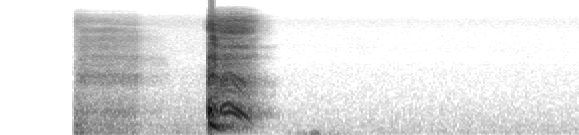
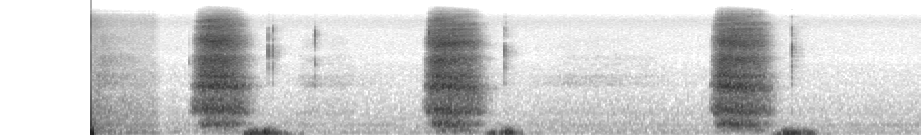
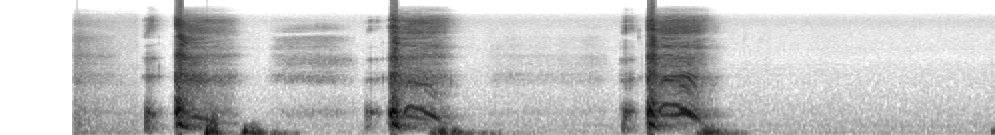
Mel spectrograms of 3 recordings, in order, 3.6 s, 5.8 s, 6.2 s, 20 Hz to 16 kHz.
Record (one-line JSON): {"cough_length": "3.6 s", "cough_amplitude": 26028, "cough_signal_mean_std_ratio": 0.2, "exhalation_length": "5.8 s", "exhalation_amplitude": 14867, "exhalation_signal_mean_std_ratio": 0.39, "three_cough_length": "6.2 s", "three_cough_amplitude": 26028, "three_cough_signal_mean_std_ratio": 0.33, "survey_phase": "alpha (2021-03-01 to 2021-08-12)", "age": "45-64", "gender": "Female", "wearing_mask": "No", "symptom_none": true, "smoker_status": "Never smoked", "respiratory_condition_asthma": false, "respiratory_condition_other": false, "recruitment_source": "REACT", "submission_delay": "2 days", "covid_test_result": "Negative", "covid_test_method": "RT-qPCR"}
